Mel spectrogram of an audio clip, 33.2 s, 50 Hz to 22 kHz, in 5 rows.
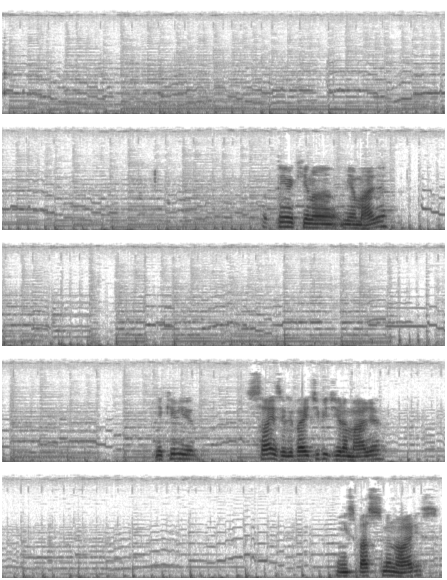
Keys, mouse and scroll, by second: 0.0 Return, 3.9 click, 5.1-7.6 drag, 7.7 click, 11.4 click, 12.9-16.5 drag, 16.6 middle click, 17.0 click, 17.9-19.9 drag, 21.0 click, 26.5-27.8 drag, 28.5-29.7 drag, 30.4 click, 32.6-33.1 drag.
